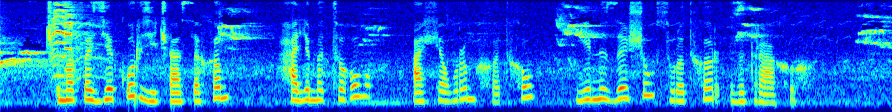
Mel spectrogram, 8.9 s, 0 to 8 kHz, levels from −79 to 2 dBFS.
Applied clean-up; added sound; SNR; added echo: none; Chirp, tweet; 3 dB; none.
